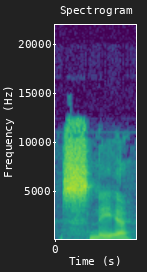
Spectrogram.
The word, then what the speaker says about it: Szneer: Leopold Snare. We call him Poldi. Snare, right. And Spell that for us.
